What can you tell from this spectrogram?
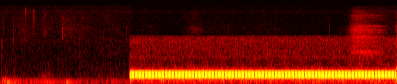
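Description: After a second of quiet, the steady mid-pitched ringing tone of an outgoing phone call from Australia sounds loudly and unbroken for about two seconds, then cuts off, with a brief murmur at the very end.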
